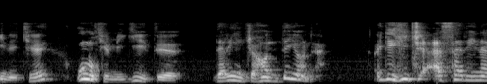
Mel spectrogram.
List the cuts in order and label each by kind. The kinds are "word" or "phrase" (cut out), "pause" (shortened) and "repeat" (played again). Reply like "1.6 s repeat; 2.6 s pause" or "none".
1.0 s word; 2.1 s word; 2.8 s word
